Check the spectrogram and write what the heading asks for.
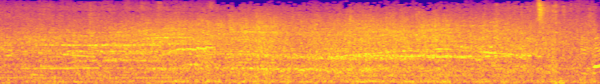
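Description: Steady low rumble with faint voices and wavering cries in the background.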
